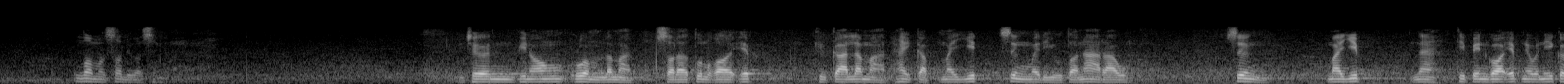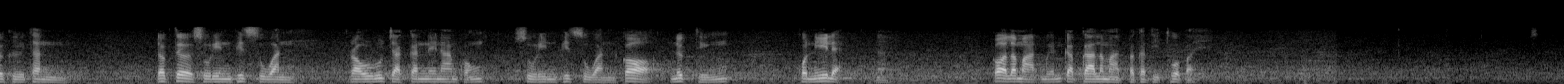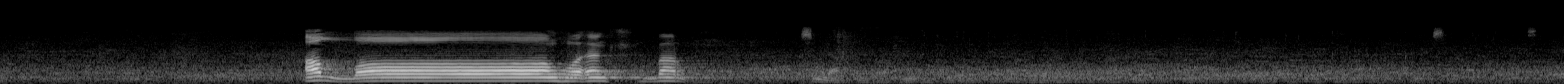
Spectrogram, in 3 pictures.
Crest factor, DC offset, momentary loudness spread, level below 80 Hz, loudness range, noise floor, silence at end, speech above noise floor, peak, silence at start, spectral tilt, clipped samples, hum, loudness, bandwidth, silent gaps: 22 dB; under 0.1%; 25 LU; -58 dBFS; 23 LU; -48 dBFS; 0 s; 25 dB; -4 dBFS; 0 s; -7 dB/octave; under 0.1%; none; -23 LUFS; 6 kHz; none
